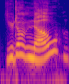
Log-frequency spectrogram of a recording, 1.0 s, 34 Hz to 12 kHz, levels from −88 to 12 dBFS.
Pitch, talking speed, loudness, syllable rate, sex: 240 Hz, 175 wpm, -15 LUFS, 3.8 syllables/s, female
